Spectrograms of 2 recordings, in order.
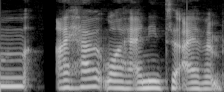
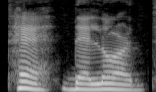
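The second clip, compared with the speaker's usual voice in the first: French accent; slower than usual. Shown as a demonstration. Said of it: "I could have done that in French".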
